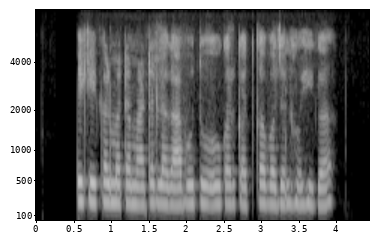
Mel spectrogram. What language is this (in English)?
Chhattisgarhi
